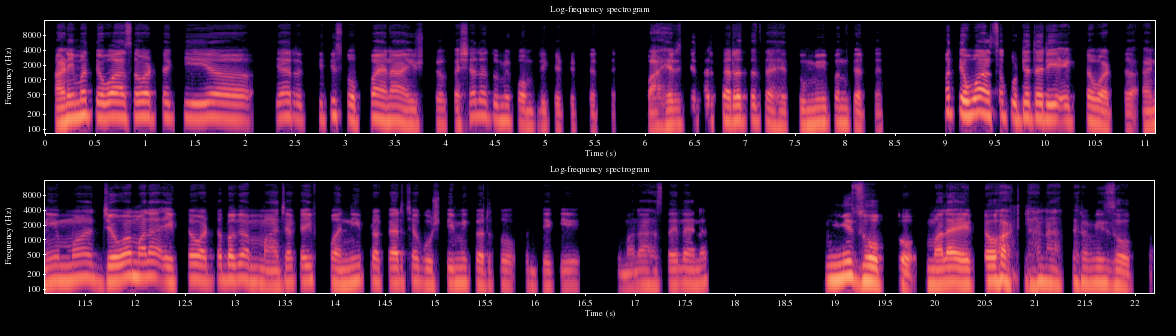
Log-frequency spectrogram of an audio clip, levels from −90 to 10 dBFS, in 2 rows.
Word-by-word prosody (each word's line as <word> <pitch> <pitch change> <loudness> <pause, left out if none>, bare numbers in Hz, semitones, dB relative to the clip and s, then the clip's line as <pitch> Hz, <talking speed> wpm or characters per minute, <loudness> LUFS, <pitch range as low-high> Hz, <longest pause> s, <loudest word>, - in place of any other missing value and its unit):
आणि 150 +4 +6
मग 185 +3 +4
तेव्हा 175 +1 +4
असं 175 +1 -1
वाटतं 180 0 0
की 165 0 -3
अ, 175 0 +1 0.6
यार 175 -1 -3
किती 165 +4 -8
सोप्पं 165 -2 -3
आहे 155 -2 +2
ना 150 0 0
आयुष्य, 125 0 -5
कशाला 180 +9 -3
तुम्ही 150 -1 -3
कॉम्प्लिकेटेड 115 -3 -7
करताय. 100 - -15 0.3
बाहेरचे 125 +5 -3
तर 155 - -6
करतच 150 -1 +1
आहे, 115 0 -4
तुम्ही 125 +4 -2
पण 140 -1 -3
करताय. 105 -3 -6 0.6
मग 225 - +1
तेव्हा 210 +2 +7
असं 185 -1 -1
कुठेतरी 170 -1 +3
एकटं 145 0 -3
वाटतं 110 -4 -2
आणि 130 +5 -1
मग 160 +1 -1
जेव्हा 155 +4 +5
मला 175 -1 +1
एकटं 145 +3 -1
वाटतं 150 0 -1
बघा 160 0 +2
माझ्या 135 -1 -3
काही 150 0 -1 0.2
फनी 135 +3 0
प्रकारच्या 140 0 -2
गोष्टी 130 0 -5
मी 135 0 -2
करतो 120 0 -5 0.2
म्हणजे 115 0 -9
की 120 +1 -10
तुम्हाला 110 +1 -11
हसायला 125 +2 -5
येणार. 130 +2 -4 1.2
मी 160 +4 +8
झोपतो. 145 -4 +5 0.2
मला 130 +2 +5
एकटं 130 +2 +3
वाटलं 140 -3 +2
ना 135 -2 0
तर 135 0 -2
मी 135 0 0
झोपतो. 115 -6 -4
140 Hz, 155 wpm, -23 LUFS, 125-160 Hz, 1.2 s, मी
